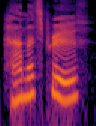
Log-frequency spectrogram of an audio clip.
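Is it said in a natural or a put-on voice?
put-on. It is said in a put-on voice.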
